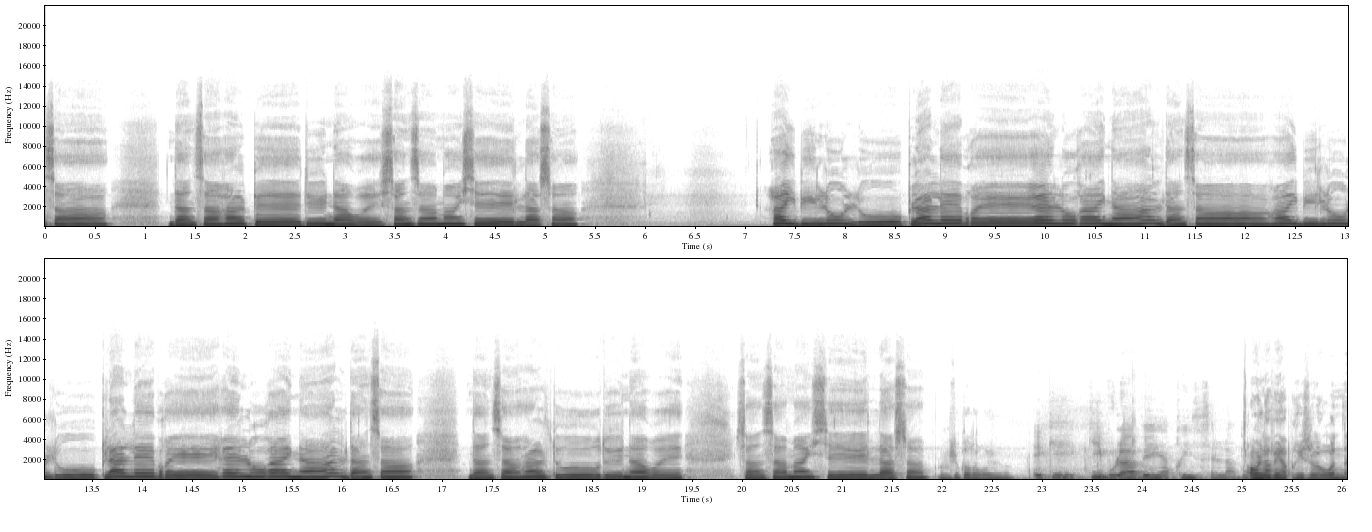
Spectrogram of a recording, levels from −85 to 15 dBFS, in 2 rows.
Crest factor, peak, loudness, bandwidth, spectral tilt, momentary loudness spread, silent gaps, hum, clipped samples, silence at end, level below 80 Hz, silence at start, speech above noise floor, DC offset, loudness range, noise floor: 12 dB; -2 dBFS; -15 LUFS; 10.5 kHz; -6.5 dB/octave; 12 LU; none; none; under 0.1%; 0 s; -42 dBFS; 0 s; 37 dB; under 0.1%; 7 LU; -52 dBFS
